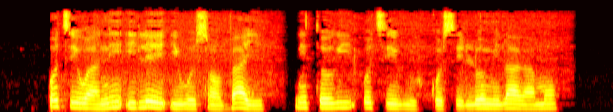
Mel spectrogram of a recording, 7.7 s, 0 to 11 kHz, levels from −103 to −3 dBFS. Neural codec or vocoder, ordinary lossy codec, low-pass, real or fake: none; MP3, 32 kbps; 9.9 kHz; real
